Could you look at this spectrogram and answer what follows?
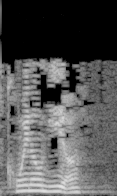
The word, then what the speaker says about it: koinonia: It's the Greek word that I pronounce koinonia, which means partnership.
